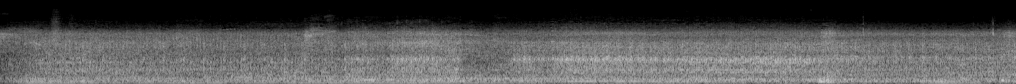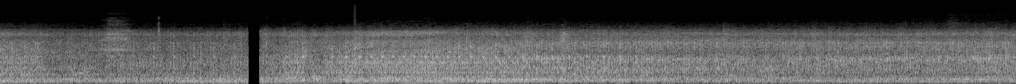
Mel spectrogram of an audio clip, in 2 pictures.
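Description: A heavy municipal truck's engine running close by, a continuous steady rumble, while it clears the camp site; the sound drops out for an instant about two-thirds of the way through.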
